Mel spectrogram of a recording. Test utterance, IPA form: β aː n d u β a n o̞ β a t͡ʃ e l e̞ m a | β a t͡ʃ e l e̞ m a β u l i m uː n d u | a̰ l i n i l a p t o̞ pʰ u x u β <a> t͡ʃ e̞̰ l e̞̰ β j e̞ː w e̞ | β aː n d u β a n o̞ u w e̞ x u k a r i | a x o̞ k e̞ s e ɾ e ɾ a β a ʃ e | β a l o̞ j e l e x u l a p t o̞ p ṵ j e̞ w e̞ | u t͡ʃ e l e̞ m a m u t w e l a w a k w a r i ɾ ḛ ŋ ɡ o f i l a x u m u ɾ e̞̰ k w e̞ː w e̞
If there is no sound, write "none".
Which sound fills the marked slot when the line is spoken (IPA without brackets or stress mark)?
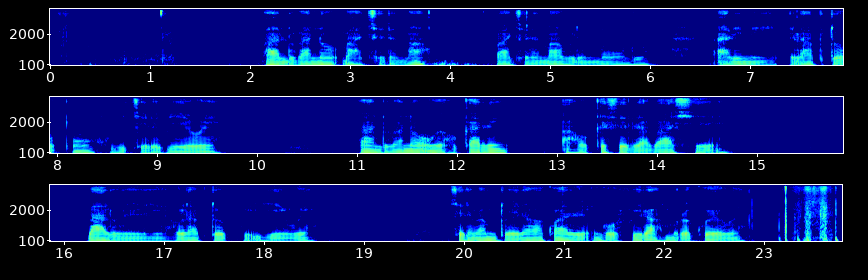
i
